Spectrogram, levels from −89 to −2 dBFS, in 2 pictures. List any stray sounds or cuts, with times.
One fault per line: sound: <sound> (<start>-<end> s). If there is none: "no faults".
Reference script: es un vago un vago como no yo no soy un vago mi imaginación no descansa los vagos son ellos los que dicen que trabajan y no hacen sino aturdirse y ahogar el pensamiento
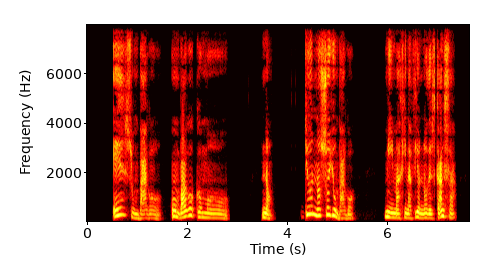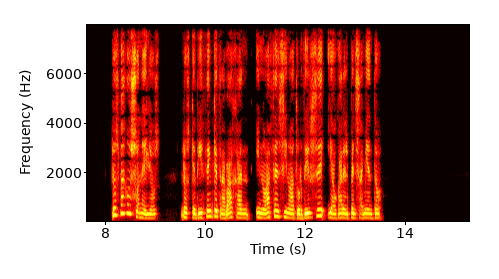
no faults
